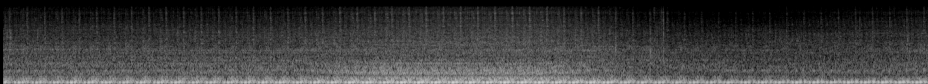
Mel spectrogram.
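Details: Subaru engine at steady idle with a light, even tick about twice a second from the driver side; ticking noise, cause not yet identified.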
